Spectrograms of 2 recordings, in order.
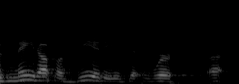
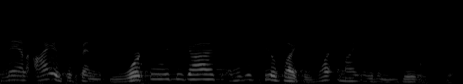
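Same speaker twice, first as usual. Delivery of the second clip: soft, weary, quickening at the end; a tired sigh of a teacher fed up; exasperated; 8 dB quieter than usual. Retold or imitated. Preacher imitating an exasperated Paul, softer and weary. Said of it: "Paul almost sounds exasperated".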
